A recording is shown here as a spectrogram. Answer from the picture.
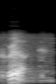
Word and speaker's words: Krek: Um, my last name is pronounced Krek, Krek, like if you would say correct, but it's pronounced Krek, still Krek.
